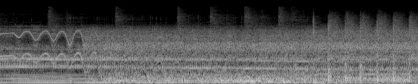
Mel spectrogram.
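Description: Heavy metal band playing a distorted electric guitar riff over drums and bass. It opens with a high note wavering in wide vibrato for under a second.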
